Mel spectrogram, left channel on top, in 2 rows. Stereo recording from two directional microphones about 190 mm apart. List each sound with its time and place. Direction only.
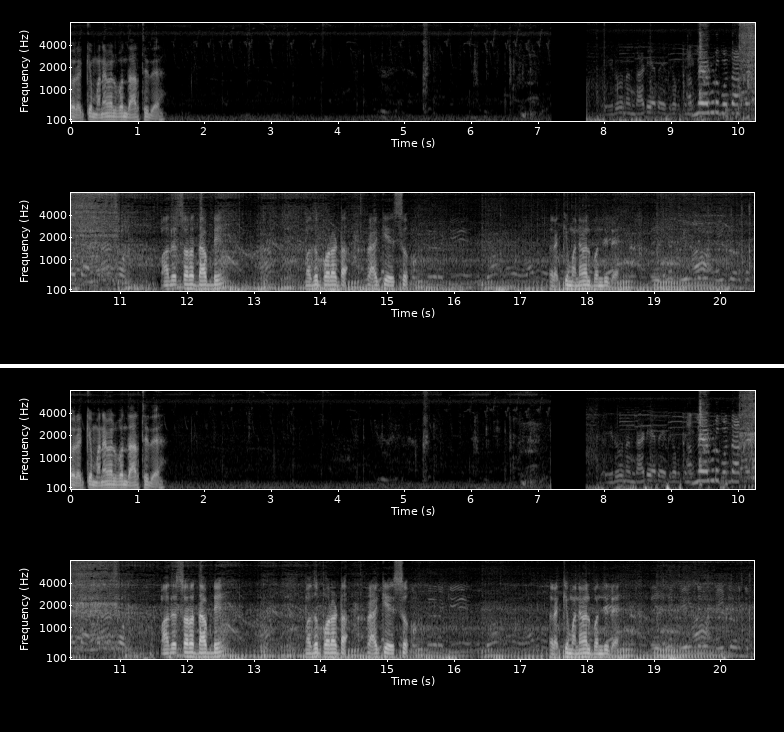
0.0 s speech: centre (ahead or behind)
8.2 s a sound: 20° right (ahead or behind)
9.5 s speech: 30° left (ahead or behind)
10.1 s vehicle: 25° right (ahead or behind)
11.6 s speech: centre (ahead or behind)
12.5 s vehicle: 20° right (ahead or behind)
13.7 s speech: centre (ahead or behind)
14.4 s speech: 15° right (ahead or behind)
14.7 s vehicle: centre (ahead or behind); by 17.3 s 15° right (ahead or behind)
17.4 s speech: centre (ahead or behind)
18.5 s vehicle: 20° right (ahead or behind)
